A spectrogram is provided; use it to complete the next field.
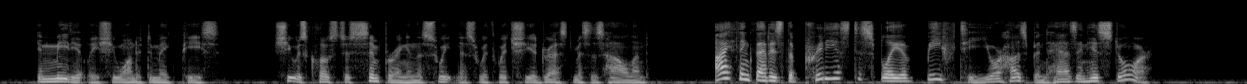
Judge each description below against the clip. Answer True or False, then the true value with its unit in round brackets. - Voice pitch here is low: True (105 Hz)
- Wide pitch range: True (9.0 semitones)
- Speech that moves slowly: False (175 wpm)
